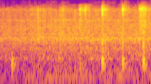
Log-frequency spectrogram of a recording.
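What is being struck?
Nothing is struck.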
